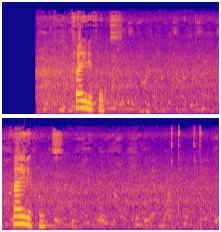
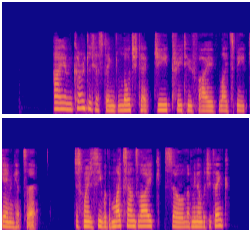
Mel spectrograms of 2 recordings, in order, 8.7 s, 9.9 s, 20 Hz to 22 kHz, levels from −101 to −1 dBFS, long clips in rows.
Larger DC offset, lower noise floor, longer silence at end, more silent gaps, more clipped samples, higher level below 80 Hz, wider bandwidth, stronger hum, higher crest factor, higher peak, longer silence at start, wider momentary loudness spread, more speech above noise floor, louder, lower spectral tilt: neither; second, -39 dBFS vs under -90 dBFS; second, 0.05 s vs 0.45 s; second, none vs 8.17-8.21 s; neither; first, -62 dBFS vs -74 dBFS; first, 16 kHz vs 7.4 kHz; neither; about the same, 20 dB vs 20 dB; first, 0 dBFS vs -12 dBFS; second, 0.7 s vs 1.05 s; first, 27 LU vs 8 LU; second, 24 dB vs over 60 dB; first, -15 LUFS vs -31 LUFS; second, -3.5 dB/octave vs -6 dB/octave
